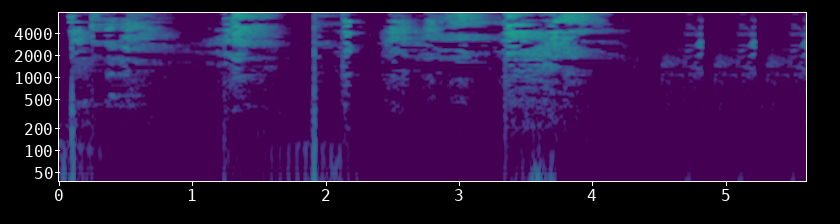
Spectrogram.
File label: Boiler male hello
